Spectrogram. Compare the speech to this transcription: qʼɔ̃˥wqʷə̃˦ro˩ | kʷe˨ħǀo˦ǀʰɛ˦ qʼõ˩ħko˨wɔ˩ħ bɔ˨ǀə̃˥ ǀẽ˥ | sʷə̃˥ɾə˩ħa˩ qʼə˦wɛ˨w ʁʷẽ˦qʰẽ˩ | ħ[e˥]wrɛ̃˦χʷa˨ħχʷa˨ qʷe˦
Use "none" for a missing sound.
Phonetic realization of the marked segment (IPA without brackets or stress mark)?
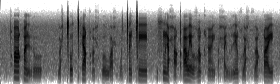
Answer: e˩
